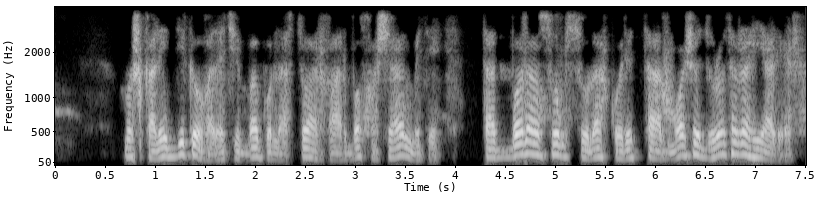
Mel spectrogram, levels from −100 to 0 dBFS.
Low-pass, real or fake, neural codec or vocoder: 3.6 kHz; fake; codec, 16 kHz in and 24 kHz out, 1 kbps, XY-Tokenizer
